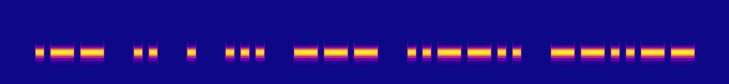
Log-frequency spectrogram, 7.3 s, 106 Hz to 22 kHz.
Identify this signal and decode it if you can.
Morse code, heard as a keyed tone, about 16 wpm, 800 Hz. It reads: WIESO?,
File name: Morsekurs / Witze / Witz 07. April 2026 70 F80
